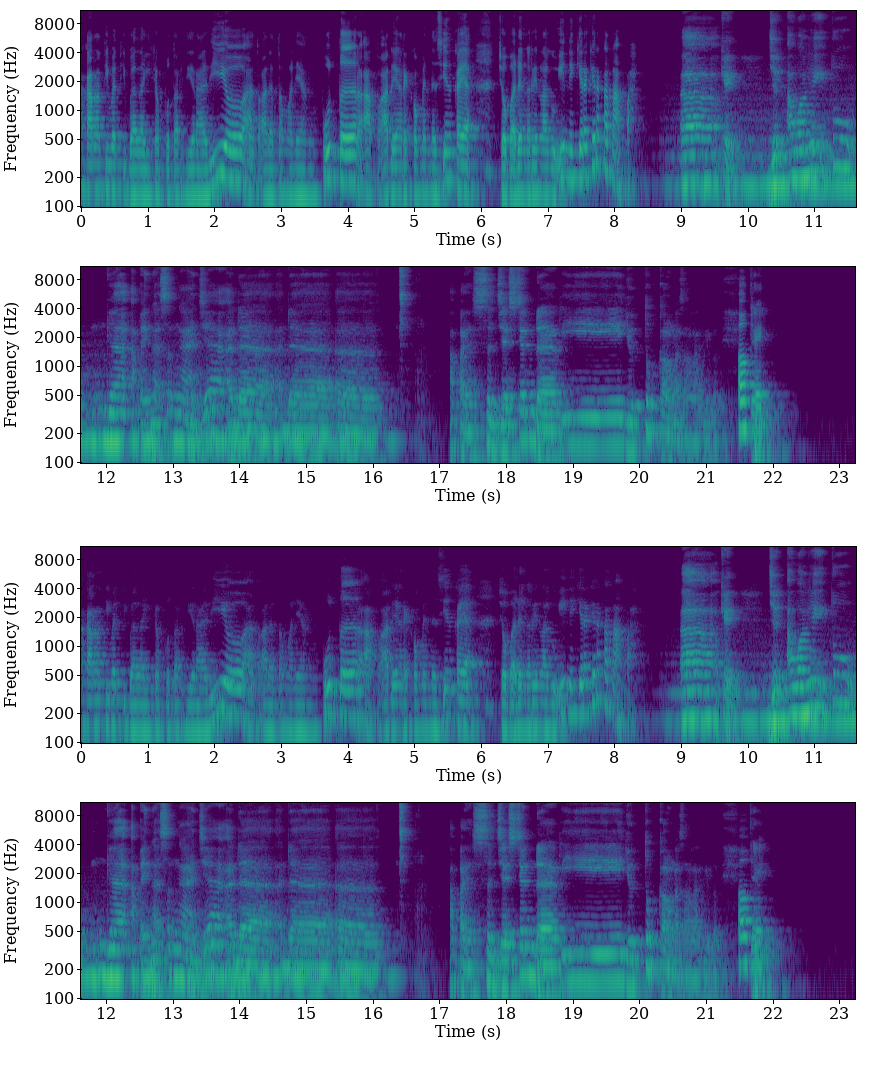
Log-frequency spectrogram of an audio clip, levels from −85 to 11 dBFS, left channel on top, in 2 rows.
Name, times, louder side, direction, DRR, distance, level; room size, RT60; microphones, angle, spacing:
voice 1, 0.0-8.3 21.5-21.8, left 4 dB, 75° left, 11 dB, 0.7 m, -33 dB
sound 1, 8.7-16.4, equal, 40° left, 1.1 m, -36 dB
voice 2, 9.0-10.0 10.3-16.1 16.4-16.5 17.2-21.8, right 1 dB, 15° right, 1 dB, 1.2 m, -32 dB
7.4 x 6.1 x 4.8 m, 0.67 s
head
